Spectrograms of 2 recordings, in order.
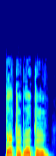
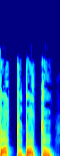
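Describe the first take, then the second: First: The t sound is short, not held. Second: The t sound is doubled, with a catch. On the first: This is the newer way of writing the name. "with the way that I write the names now" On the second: This is the older way the name was written. "with the extra T sound"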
